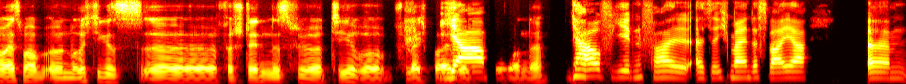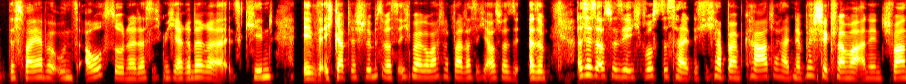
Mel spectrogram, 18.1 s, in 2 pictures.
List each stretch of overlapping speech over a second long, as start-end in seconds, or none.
none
